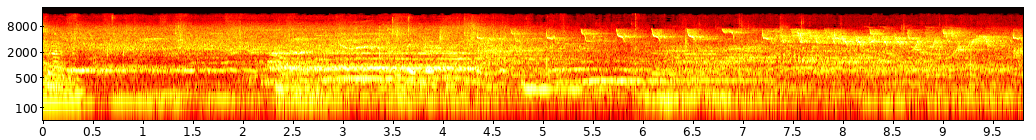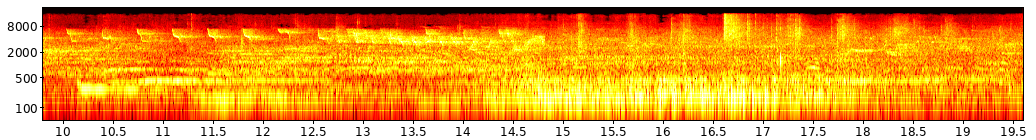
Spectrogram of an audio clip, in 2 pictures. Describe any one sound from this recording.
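Dinosaur roars and growls blare from a loudspeaker outdoors.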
